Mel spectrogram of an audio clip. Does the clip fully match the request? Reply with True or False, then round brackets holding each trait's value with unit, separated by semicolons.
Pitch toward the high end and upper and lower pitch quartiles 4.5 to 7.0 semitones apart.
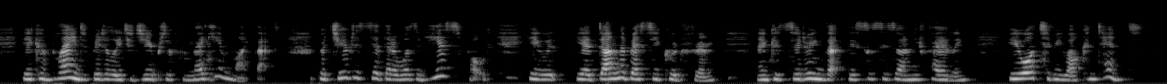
False (235 Hz; 2.4 semitones)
